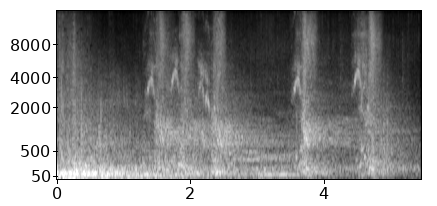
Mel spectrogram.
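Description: Confringo spell blasts in Hogwarts Legacy, a series of whooshing booms and thuds arriving in quick succession over a low rumbling background.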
